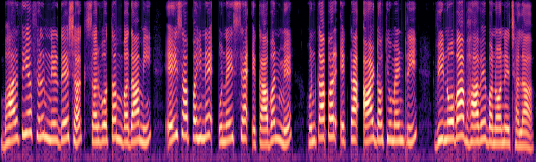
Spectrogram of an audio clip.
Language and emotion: Maithili, neutral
